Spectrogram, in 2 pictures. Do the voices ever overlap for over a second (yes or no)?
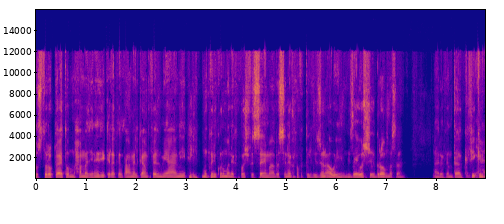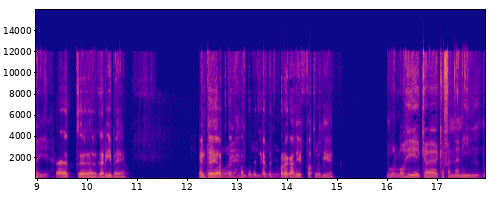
yes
